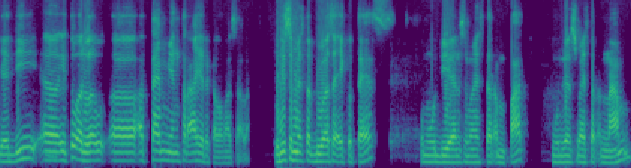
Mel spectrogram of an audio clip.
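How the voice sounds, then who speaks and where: In a Javanese accent, a man speaks with a dark, mellow tone. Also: medium pitch for a man, ordinary pitch variation, fairly quick pace. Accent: Javanese accent still noticeable. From Jambi, Indonesia (Rimbo Bujang, transmigration area). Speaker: academic, former national student achiever finalist. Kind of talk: interview conversation. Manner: many filler hesitations.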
